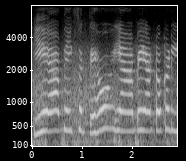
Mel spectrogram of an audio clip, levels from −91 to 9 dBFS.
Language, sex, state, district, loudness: Hindi, female, Haryana, Jhajjar, -12 LUFS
